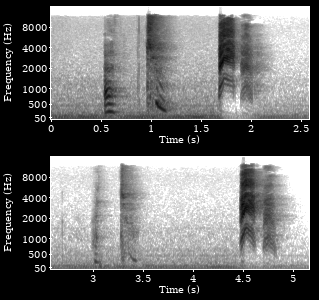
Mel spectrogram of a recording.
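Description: A sun conure sneezes several times, each a sharp, hissy burst.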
